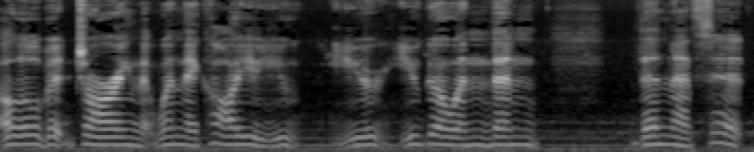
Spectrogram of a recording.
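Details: Woman with stroke-like aphasia and a debilitating stutter attributed to psychological trauma and stress during her mother's pancreatic cancer, speaking just after surgery while off her usual medication; word repetitions audible; stuttering with word repetitions.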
